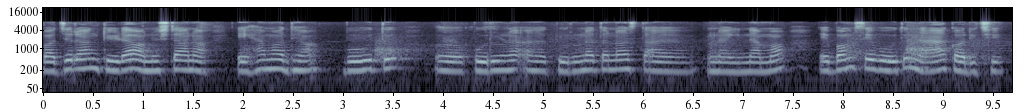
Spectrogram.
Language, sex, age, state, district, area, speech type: Odia, female, 18-30, Odisha, Jajpur, rural, spontaneous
